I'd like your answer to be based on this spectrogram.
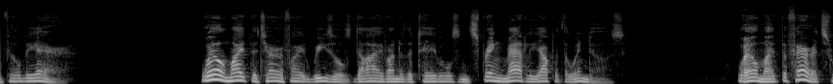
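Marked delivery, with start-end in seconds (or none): none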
